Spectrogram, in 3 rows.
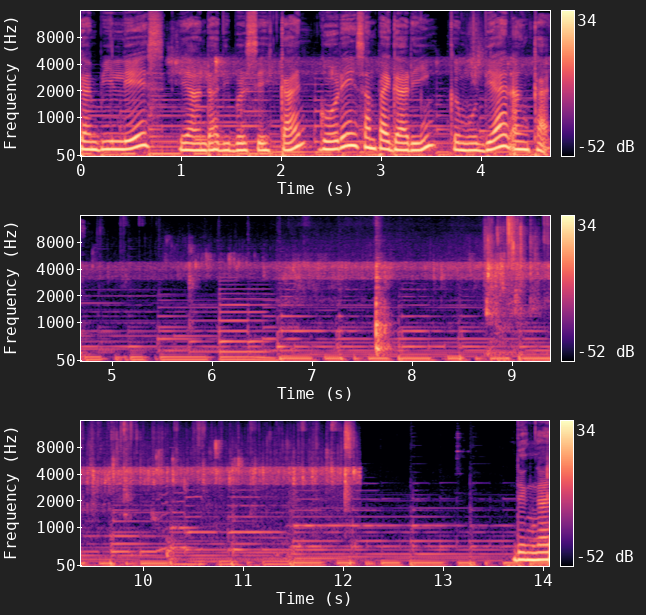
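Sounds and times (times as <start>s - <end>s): background music with bass: 0.0s - 14.0s
fish sizzling in hot oil: 0.7s - 2.9s, 3.7s - 12.2s.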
